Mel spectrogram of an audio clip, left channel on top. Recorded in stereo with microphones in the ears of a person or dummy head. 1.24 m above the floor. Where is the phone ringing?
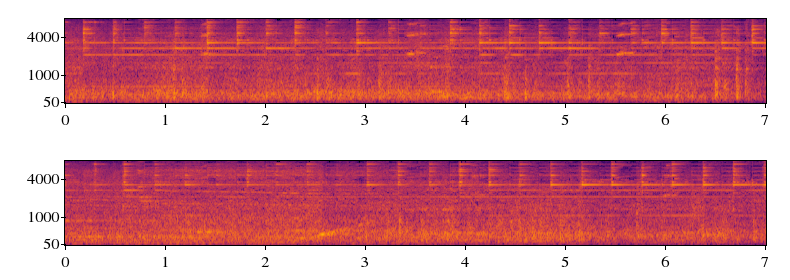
No phone ringing in this recording.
